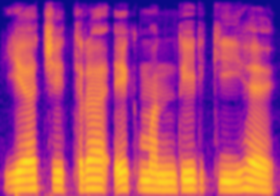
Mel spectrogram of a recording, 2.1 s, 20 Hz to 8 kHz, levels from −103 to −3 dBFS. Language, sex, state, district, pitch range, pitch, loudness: Hindi, male, Assam, Kamrup Metropolitan, 125-135 Hz, 130 Hz, -14 LUFS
